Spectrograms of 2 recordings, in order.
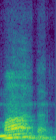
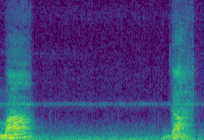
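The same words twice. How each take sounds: First: Said in the usual way. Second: "মা", long pause, "দার"; syllable by syllable. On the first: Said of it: "দুইবার". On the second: Shown as a demonstration. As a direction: split "mother" into two separate beats, মা and দার. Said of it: "দুইবার স্পর্শ করছে হাতে".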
